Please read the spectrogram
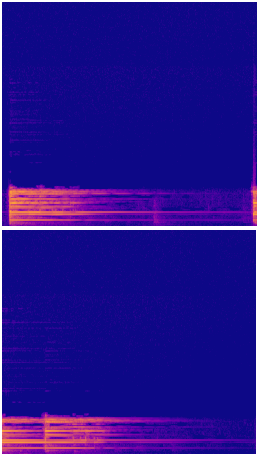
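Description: A bell chime rung twice, about three seconds apart, each strike ringing out and fading over about two seconds; the second is followed quickly by a lighter stroke.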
